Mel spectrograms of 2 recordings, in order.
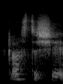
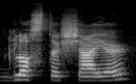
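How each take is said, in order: First: The name is pronounced the British way. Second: The name is pronounced a non-British way. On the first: The speaker calls it right. "That's how the British pronounce it" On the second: The speaker calls it wrong.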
